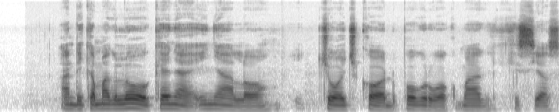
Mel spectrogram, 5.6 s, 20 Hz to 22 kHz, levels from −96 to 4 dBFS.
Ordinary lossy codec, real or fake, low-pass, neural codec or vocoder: none; real; none; none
